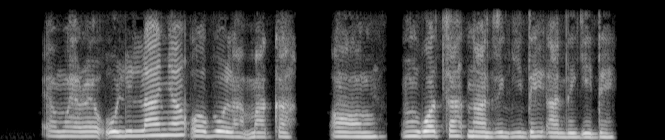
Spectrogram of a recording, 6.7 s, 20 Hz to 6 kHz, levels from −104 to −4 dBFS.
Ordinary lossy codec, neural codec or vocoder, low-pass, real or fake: none; codec, 16 kHz, 8 kbps, FunCodec, trained on LibriTTS, 25 frames a second; 5.4 kHz; fake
